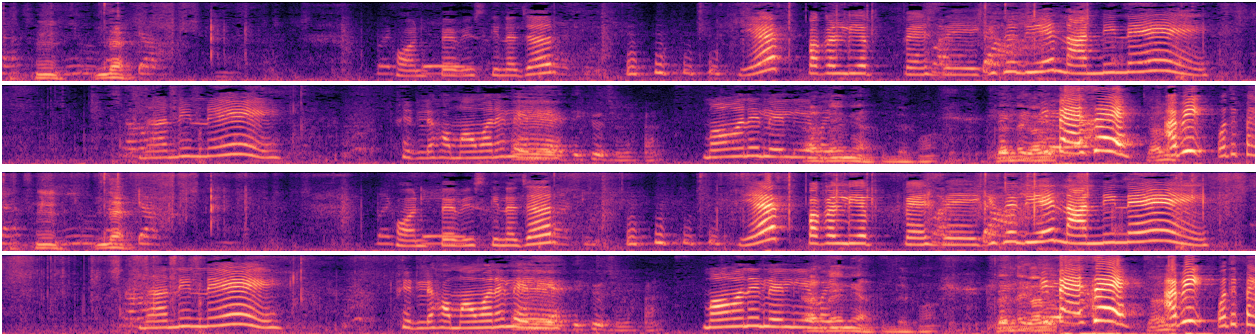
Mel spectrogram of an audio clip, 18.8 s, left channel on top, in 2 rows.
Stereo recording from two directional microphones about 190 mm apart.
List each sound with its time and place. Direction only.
0.2 s speech: 40° left (ahead or behind)
2.9 s speech: 20° right (ahead or behind)
4.7 s a woman's voice: 5° left (ahead or behind)
5.6 s speech: 25° right (ahead or behind)
10.5 s a woman's voice: 30° right (ahead or behind)
14.7 s speech: 45° right (ahead or behind)
17.2 s a woman's voice: 5° right (ahead or behind)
